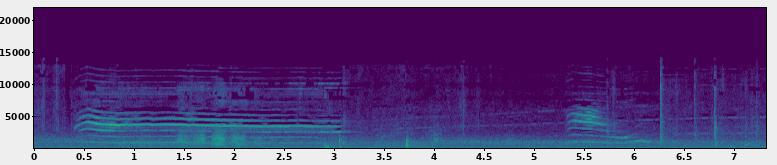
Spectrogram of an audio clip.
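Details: Domestic cat giving two drawn-out meows: the first is long and steady, lasting over two seconds. A shorter one follows and ends with a small upward twist. Faint clicks and room noise sit underneath.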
